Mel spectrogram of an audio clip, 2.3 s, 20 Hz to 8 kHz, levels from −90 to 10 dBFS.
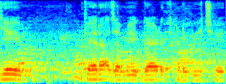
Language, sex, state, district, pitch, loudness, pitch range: Garhwali, male, Uttarakhand, Tehri Garhwal, 135 Hz, -14 LUFS, 130-140 Hz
